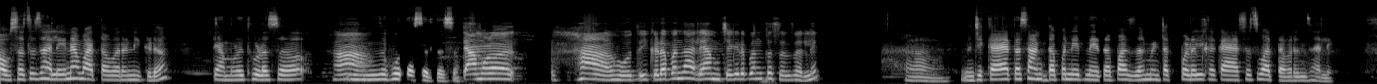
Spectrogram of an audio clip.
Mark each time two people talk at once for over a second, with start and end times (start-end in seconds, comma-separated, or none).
none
